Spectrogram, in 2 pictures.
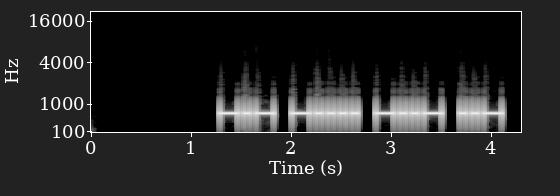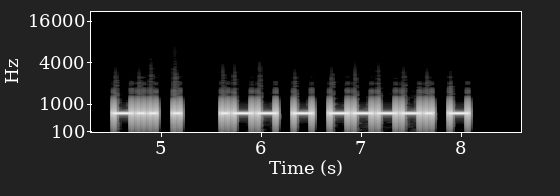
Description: Morse code, heard as a keyed tone, about 21 wpm, 700 Hz. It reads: K6XU DE WT9T
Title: USA Callsign DE Callsign - 4 Characters - 20wpm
